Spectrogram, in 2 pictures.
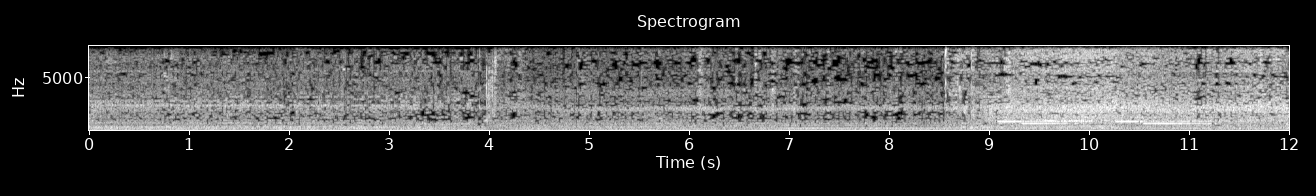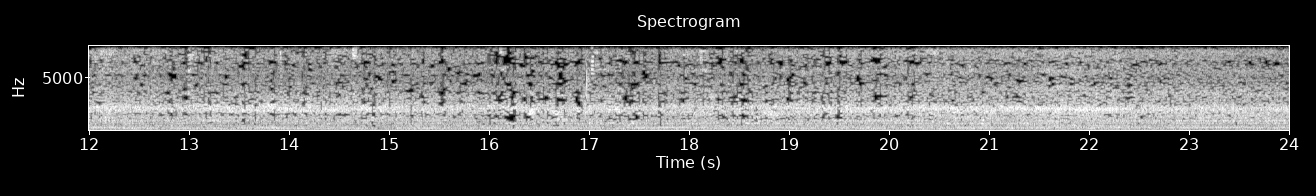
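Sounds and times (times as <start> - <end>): train carriage rumble: 0.0 - 24.0
two-note chime: 9.1 - 11.3.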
